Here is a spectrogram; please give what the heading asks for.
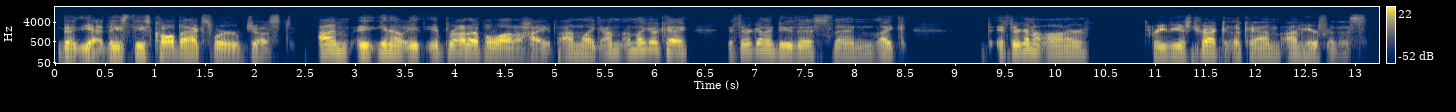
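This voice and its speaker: A man co-hosting a podcast in casual fan chat, thinking aloud in a halting way. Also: a little high, no echo. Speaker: podcast co-host.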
